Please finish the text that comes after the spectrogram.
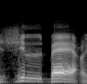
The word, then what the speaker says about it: Gilbert: called uh he's a Gilbert in French so you say Jill Bear you have to now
